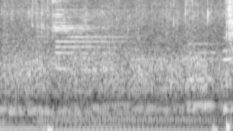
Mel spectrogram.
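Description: A crowd applauds loudly and continuously, a dense, steady patter of many hands clapping over sustained low musical tones, with no voices standing out.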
